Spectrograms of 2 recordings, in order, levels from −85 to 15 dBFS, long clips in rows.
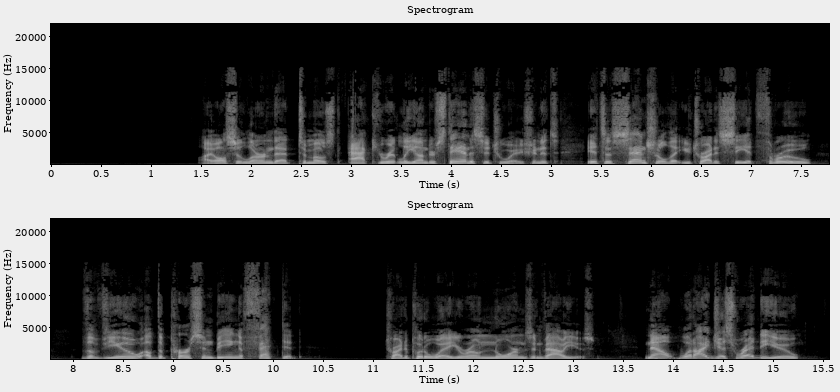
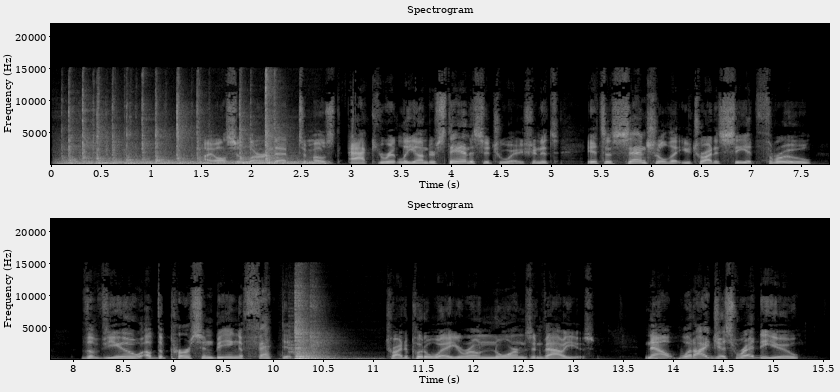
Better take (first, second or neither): first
